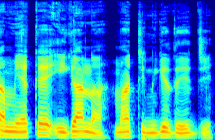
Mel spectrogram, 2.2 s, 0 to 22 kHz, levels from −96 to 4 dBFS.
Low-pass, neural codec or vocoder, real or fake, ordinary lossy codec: none; none; real; none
